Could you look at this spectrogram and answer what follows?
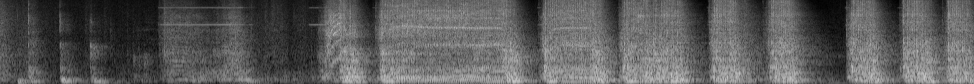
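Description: A power drill drives structural screws into sheet metal at a cabin build in deep cold, a loud close whirring in repeated bursts that rise and cut off, with short pauses between runs.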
